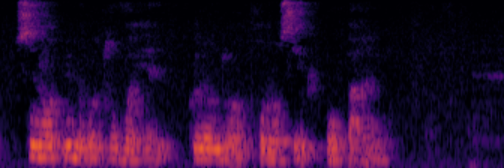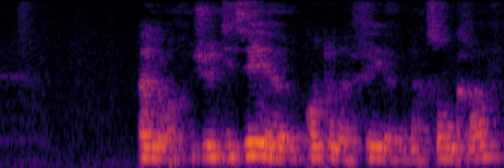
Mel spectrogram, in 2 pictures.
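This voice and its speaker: A language teacher talking slowly and patiently, with a very dark, mellow tone and frequent hesitant pauses. The voice sits a little back from the mic in a strongly echoey room, with each word given time to land. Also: mid-range voice, creaky, far from the mic. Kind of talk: explanatory language lesson.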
